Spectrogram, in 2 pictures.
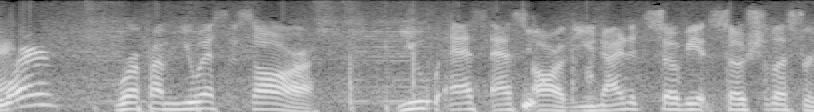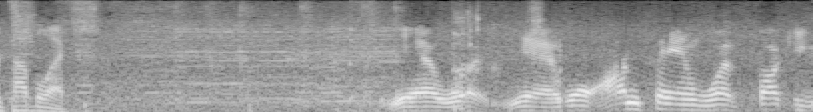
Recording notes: Prank Phone Calls Collection. From archive.org.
